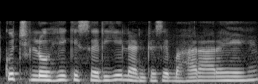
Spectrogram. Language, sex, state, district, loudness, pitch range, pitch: Hindi, female, Maharashtra, Washim, -15 LUFS, 180-205 Hz, 190 Hz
